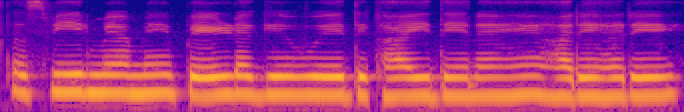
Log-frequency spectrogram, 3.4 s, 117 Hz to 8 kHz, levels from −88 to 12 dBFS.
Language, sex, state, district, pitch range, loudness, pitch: Hindi, female, Madhya Pradesh, Bhopal, 215-230 Hz, -12 LUFS, 225 Hz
